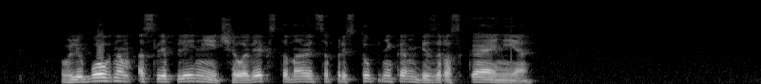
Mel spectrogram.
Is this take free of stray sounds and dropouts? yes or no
yes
